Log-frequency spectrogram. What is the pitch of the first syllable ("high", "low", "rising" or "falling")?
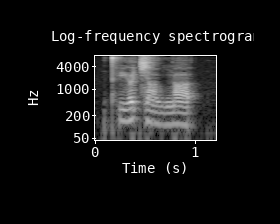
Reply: rising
